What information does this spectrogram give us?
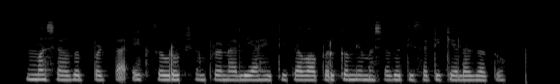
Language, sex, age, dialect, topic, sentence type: Marathi, female, 41-45, Northern Konkan, agriculture, statement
